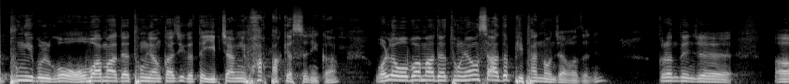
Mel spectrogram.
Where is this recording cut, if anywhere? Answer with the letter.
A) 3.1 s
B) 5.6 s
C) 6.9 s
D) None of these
C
